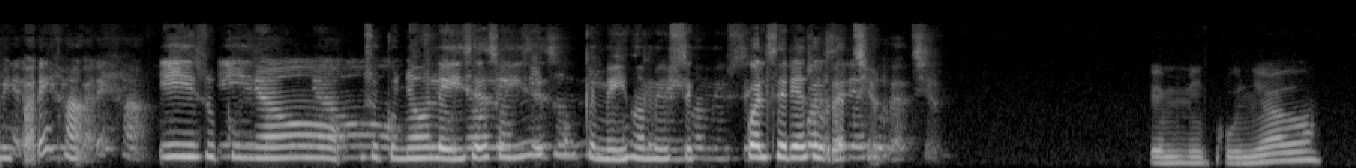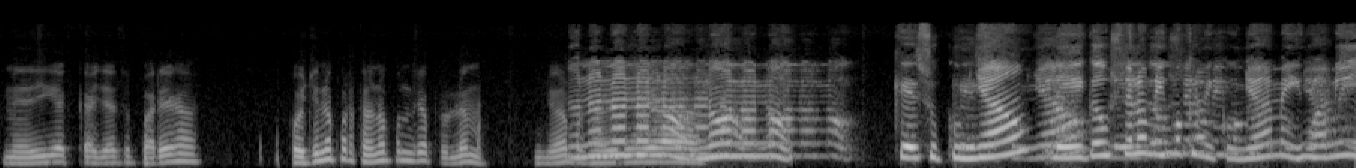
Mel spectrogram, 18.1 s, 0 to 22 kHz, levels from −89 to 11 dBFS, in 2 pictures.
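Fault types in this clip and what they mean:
Echo with no canceller, throughout: every phrase is trailed by a second, weaker copy of itself roughly 400 ms later, sitting about 10 dB below the direct sound and sounding thinner. The far end is playing the call over a loudspeaker, its microphone picks that playback up, and nothing on that side subtracts it, so the sound travels back across the network and lands a round-trip later.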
